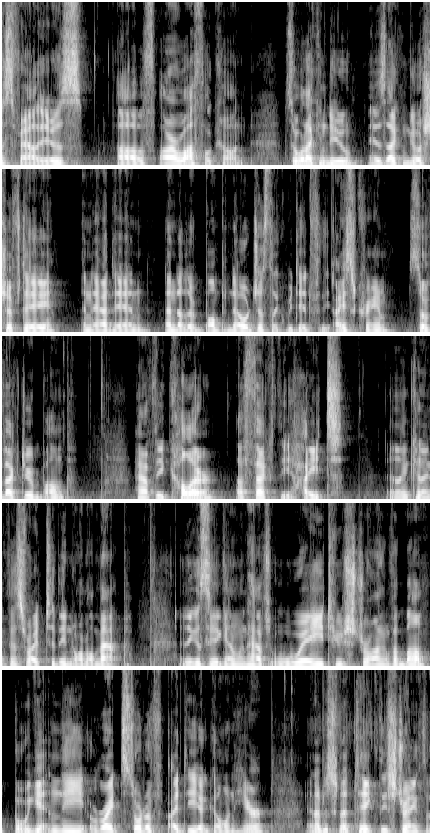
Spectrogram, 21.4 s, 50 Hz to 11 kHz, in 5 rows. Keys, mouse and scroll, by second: 0.0-0.6 scroll up 1, 0.6-1.4 scroll down 3, 1.4 shift+middle click, 10.1 click, 13.7 click, 14.6-15.1 scroll up 1, 15.6 scroll up 1, 16.3 middle click, 21.3 click.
